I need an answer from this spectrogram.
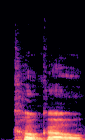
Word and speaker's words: cacao: stuff they were like you don't pronounce it creme de cote cacao it's creme de coco even though it was spelled cacao i don't know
